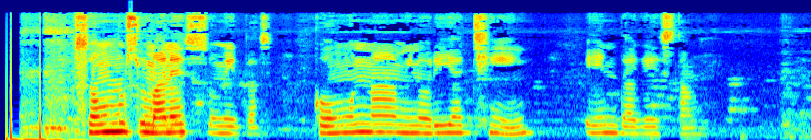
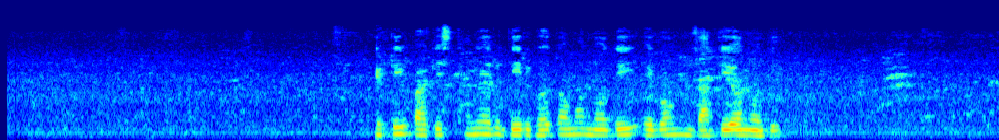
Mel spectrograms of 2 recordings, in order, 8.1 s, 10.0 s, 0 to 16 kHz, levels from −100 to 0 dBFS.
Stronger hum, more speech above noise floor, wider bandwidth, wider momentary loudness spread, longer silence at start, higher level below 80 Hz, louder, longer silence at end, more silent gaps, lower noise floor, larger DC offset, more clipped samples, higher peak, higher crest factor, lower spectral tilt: neither; first, 34 dB vs 26 dB; first, 11.5 kHz vs 7.6 kHz; second, 18 LU vs 28 LU; second, 0.05 s vs 0.3 s; first, -44 dBFS vs -74 dBFS; first, -15 LUFS vs -39 LUFS; first, 1.2 s vs 0.05 s; neither; second, -49 dBFS vs -65 dBFS; neither; neither; first, 0 dBFS vs -22 dBFS; about the same, 16 dB vs 20 dB; second, -3 dB/octave vs -7 dB/octave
